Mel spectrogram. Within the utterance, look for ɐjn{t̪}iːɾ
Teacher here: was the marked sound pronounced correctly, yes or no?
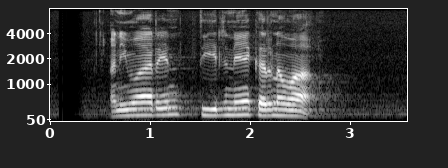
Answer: yes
